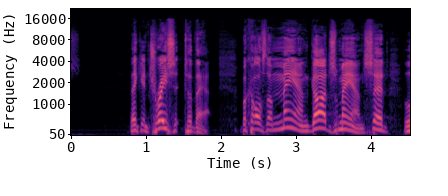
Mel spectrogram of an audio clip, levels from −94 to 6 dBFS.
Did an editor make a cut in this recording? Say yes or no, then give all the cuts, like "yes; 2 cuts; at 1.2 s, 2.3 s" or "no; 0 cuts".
yes; 1 cut; at 2.0 s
